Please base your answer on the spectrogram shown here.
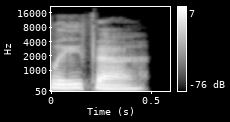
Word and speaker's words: Litha: straightforward just say it Lea without too much of an emphasis on the first syllable and if you don't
